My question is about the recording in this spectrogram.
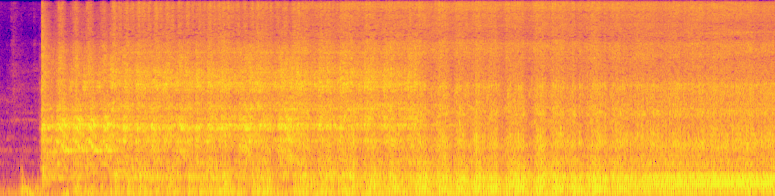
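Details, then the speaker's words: Freshly built VW Baja Bug air-cooled flat-four on the stand, break-in oil with zinc additive, Super Dome distributor: quick crank, catches at once, settles into steady even idle, no knocks or misses; healthy first start. "but we did get it running on the stand and then I went ahead and threw it on that night"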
